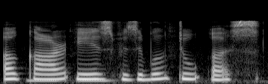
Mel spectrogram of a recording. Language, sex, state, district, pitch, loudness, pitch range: English, female, Assam, Kamrup Metropolitan, 240 Hz, -14 LUFS, 230-250 Hz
